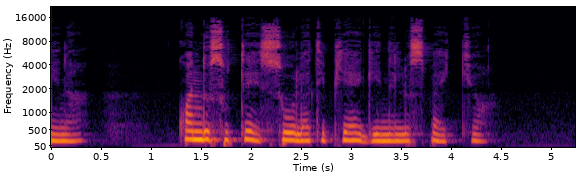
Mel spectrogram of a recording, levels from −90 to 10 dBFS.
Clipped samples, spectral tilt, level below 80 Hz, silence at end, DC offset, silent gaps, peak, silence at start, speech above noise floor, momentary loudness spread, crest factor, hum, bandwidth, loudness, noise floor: under 0.1%; -6 dB/octave; -60 dBFS; 0.9 s; under 0.1%; none; -6 dBFS; 0 s; 46 dB; 16 LU; 16 dB; none; 15 kHz; -22 LUFS; -67 dBFS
